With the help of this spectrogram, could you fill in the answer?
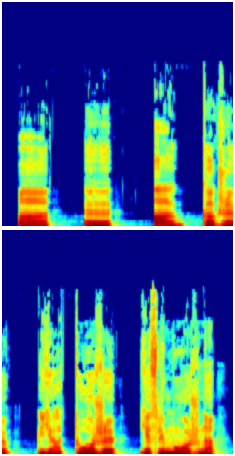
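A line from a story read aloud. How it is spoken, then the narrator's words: Timid babbling. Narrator (Russian): начала робко лепетать драконица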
